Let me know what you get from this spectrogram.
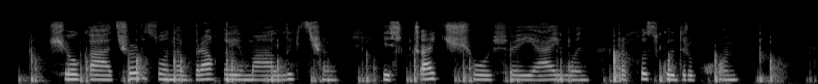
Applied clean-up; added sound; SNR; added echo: neural mask model RNNoise.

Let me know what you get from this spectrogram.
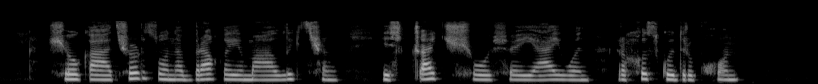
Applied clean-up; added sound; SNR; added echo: none; none; none; none.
